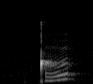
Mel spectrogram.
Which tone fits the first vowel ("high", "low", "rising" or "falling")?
rising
